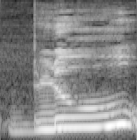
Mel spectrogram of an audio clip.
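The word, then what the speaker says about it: blue: اللون الازرق اسمه ايه بلو واحنا اتفقنا ان الاي في اخر اي كلمه مش بننطقها بلو اللون اللبني او اللي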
